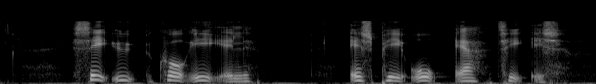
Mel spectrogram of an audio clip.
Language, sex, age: Danish, female, 67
